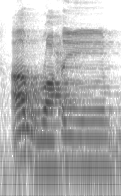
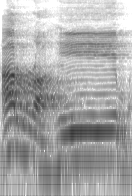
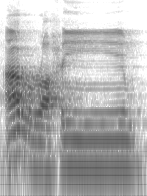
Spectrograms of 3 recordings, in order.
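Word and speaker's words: الرحيم: Ar-Rahim, haknya hak tipis. Ar-Rahim, jangan Ar-Rahim, itu salah. Yang benar Ar-Rahim.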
